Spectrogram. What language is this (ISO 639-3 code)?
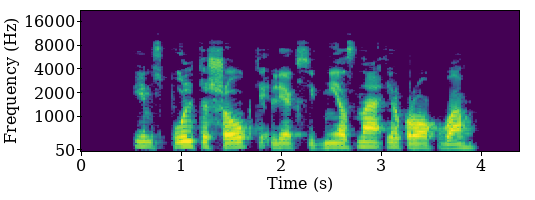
lit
